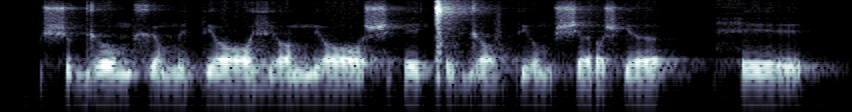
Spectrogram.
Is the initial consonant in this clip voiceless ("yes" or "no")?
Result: yes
